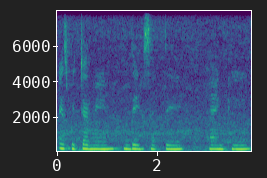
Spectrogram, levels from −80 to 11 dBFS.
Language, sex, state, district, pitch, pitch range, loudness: Hindi, female, Bihar, Kaimur, 220 Hz, 215-225 Hz, -13 LUFS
